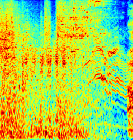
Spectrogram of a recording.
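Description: A cartoon crash sound effect: a sudden noisy burst of breaking and clattering that fades away over about a second and a half.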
